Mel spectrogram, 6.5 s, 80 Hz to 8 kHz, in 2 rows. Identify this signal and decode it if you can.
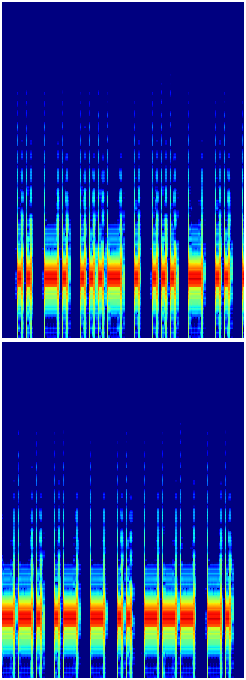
Morse code, heard as a keyed tone, about 20 wpm, 610 Hz. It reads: INVESTIGATION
